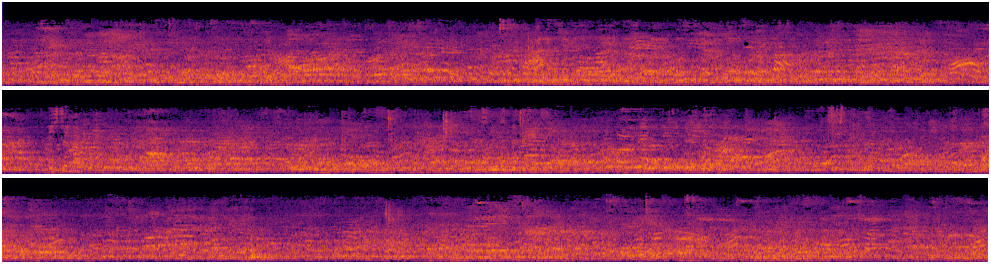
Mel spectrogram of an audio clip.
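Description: A crowd of people chatters.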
